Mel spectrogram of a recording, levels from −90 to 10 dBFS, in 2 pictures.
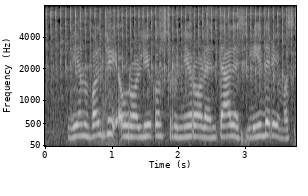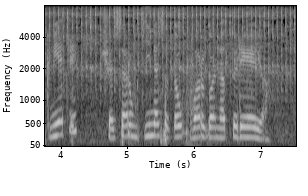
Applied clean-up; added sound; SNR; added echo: none; Bicycle; 7 dB; none.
